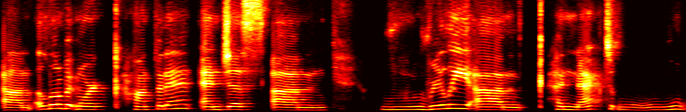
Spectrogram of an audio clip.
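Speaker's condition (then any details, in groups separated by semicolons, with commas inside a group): Stuttering; lifelong stuttering; long-standing fear of talking, past avoidance of carrying conversations, stuttering held back career; blocks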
